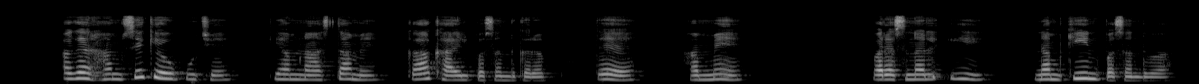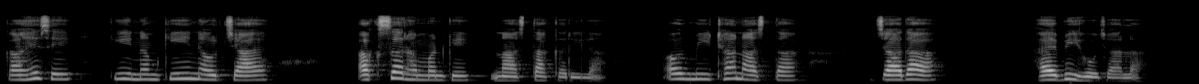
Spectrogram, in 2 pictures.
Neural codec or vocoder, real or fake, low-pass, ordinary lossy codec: none; real; 9.9 kHz; none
